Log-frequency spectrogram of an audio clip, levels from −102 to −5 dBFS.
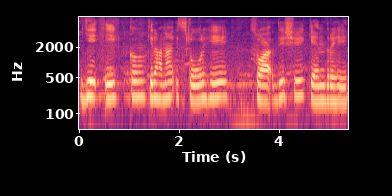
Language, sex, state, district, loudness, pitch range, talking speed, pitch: Hindi, female, Bihar, Gaya, -16 LUFS, 185-210 Hz, 110 wpm, 200 Hz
